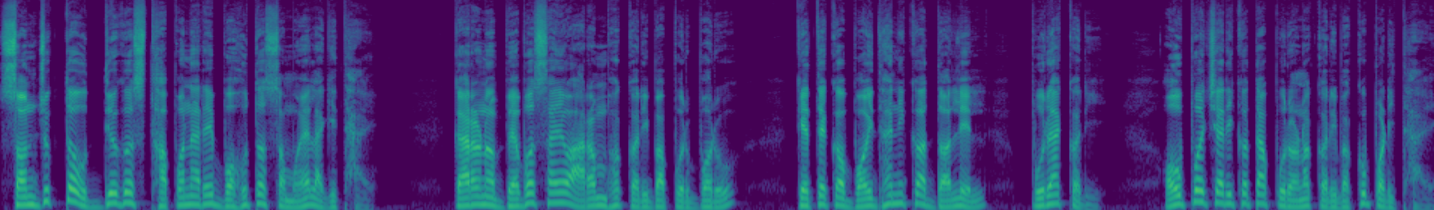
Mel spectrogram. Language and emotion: Odia, neutral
